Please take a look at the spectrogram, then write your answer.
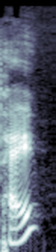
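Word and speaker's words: rapé: And if you haven't seen Chris do that before where he just did he's sitting with hape. It's spelled R A P E with the apostrophe over the e for the accent.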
